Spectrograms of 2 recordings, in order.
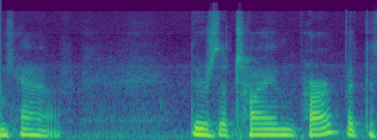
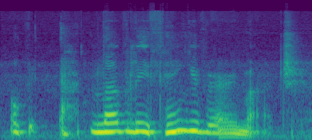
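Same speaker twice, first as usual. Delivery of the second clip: high, fast syrupy sign-off; mock sugary lady; 7 semitones higher, 4 dB louder than usual. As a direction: rattle off her fake-polite goodbye, pitched up. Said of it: "her last words were".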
